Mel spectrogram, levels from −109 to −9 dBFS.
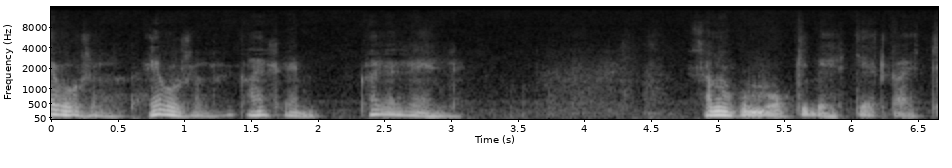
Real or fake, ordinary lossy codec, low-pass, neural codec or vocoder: fake; AAC, 64 kbps; 14.4 kHz; codec, 44.1 kHz, 7.8 kbps, Pupu-Codec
